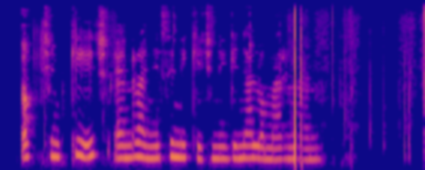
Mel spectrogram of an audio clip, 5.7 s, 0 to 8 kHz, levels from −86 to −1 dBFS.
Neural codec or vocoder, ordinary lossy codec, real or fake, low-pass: none; none; real; 7.2 kHz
